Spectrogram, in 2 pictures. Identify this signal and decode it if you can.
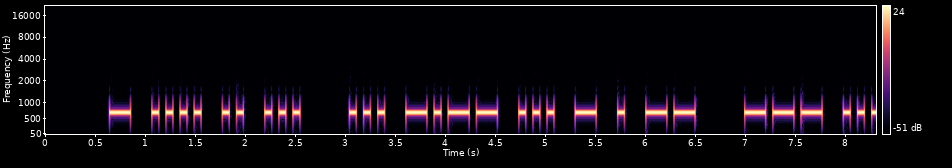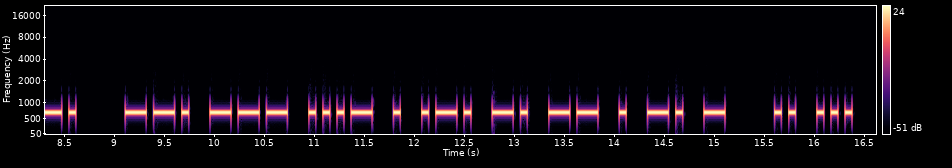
Morse code, heard as a keyed tone, about 17 wpm, 700 Hz. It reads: THIS SYSTEM OF GOVERNMENT IS
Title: Sentences from Top 1000 Words - Review Part 3 - 17wpm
